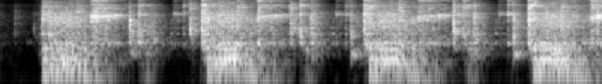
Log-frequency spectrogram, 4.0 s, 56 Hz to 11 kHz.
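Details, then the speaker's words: 1983 Husqvarna 266 chainsaw with original smaller carb, started on a cold day: fires and revs in four quick bursts, each flaring sharp then sagging; starts and runs well but slightly lean on the low jet in the cold. "it starts and runs good it's a little lean on the low jet today but it is what it is"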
